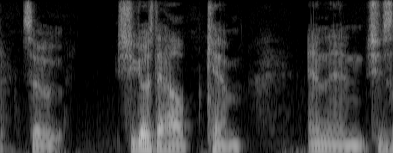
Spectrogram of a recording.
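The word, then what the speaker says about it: Kh'ymm: Probably people are yelling like it's I can't pronounce that. Kim. Oh, it is Kim. It's Khymm. But I don't know if they pronounce it like that. Wait, Kuhymm?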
